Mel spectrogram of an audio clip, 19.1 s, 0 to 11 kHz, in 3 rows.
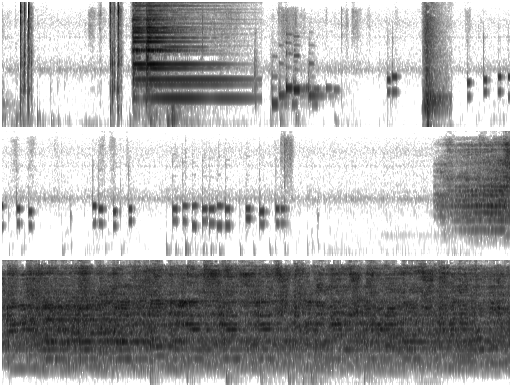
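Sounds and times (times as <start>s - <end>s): phone keypad touch tones: 3.4s - 4.2s, 7.5s - 10.0s.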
